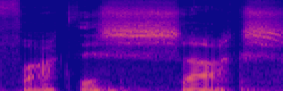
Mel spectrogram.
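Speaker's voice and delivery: low, slow, soft defeated sigh and groan.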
